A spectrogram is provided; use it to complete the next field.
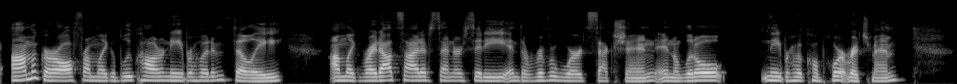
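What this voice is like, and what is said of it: Philadelphia accent. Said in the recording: “who's going to take this accent seriously? ... your accent is what makes you unique ... growing up in the city, especially in Philly”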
